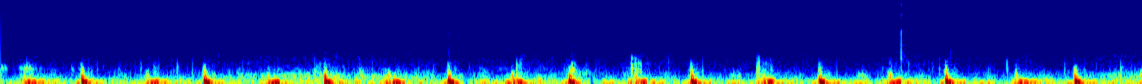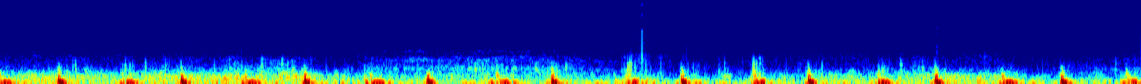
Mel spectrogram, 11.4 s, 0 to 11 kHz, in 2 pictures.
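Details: 34-year-old male lying on a bed, stethoscope over the tricuspid area, in a self-experiment on cigar nicotine and "green stuff": steady, brisk, regular lub-dub normal heart sounds with a low background hum.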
